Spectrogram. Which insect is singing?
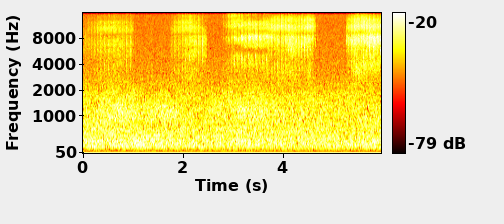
Chorthippus eisentrauti, an orthopteran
